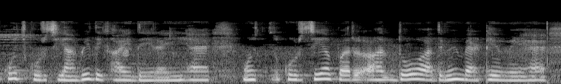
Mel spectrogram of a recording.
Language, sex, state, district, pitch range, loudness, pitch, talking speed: Hindi, female, Uttar Pradesh, Shamli, 200-225 Hz, -14 LUFS, 210 Hz, 170 wpm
